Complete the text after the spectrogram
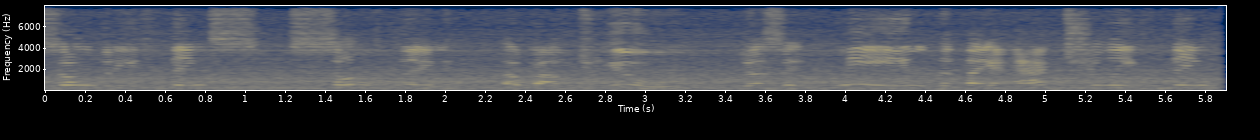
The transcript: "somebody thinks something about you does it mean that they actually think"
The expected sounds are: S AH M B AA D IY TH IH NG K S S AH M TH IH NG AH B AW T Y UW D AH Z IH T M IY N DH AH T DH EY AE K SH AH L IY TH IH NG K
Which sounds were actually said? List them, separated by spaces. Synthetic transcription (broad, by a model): S AH M B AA D IY TH IH NG K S S AH M TH IH NG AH B AW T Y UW D AH Z IH T M IY N DH AH T DH EY AE K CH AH L IY TH IH NG K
